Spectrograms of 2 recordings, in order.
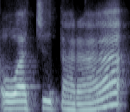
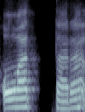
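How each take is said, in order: First: A full 'tsu' syllable is pronounced in the middle. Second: A short stop is held with no 'tsu' sound. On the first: The speaker calls it wrong. "bukan owachutara" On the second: The speaker calls it right. "cu-nya nggak dibaca ya"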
